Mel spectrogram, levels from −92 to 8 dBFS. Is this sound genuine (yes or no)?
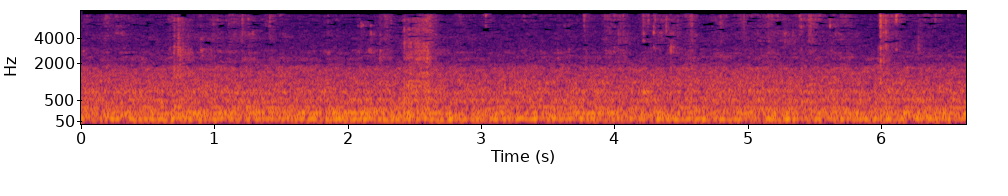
no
